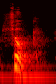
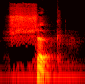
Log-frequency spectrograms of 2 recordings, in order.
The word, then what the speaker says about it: sjok: As in the word S-J-O-K is often used to illustrate it, which means chunk. And in your dialect of Swedish, you would pronounce that chok. – Shook.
